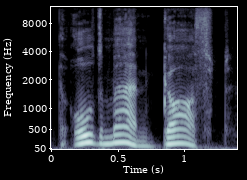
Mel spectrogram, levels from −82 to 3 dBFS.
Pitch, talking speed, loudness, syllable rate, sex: 140 Hz, 170 wpm, -16 LUFS, 4.3 syllables/s, male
